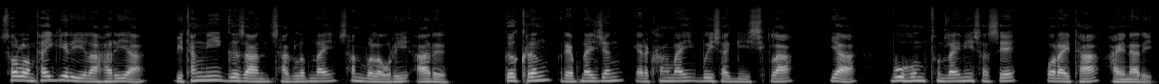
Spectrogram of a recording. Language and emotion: Bodo, neutral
